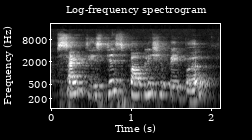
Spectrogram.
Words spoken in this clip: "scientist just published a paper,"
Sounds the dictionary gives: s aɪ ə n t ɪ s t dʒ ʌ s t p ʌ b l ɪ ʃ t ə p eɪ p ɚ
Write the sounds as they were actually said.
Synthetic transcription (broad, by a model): s aɪ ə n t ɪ s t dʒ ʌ s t p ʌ b l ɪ ʃ ə p eɪ p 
